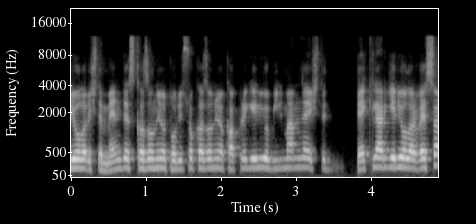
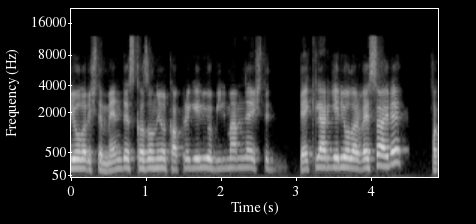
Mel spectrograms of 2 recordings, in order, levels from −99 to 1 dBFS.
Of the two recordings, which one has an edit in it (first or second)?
second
